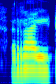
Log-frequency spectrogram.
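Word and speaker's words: write: राइट में W silent है ना।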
